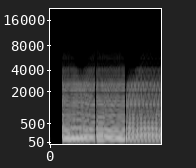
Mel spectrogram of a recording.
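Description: Bass guitar through an MXR Bass Synth pedal set to a different waveform plays three sustained, buzzy synth notes with no pause between them. It starts abruptly, holds loud and steady throughout, and carries no talk.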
